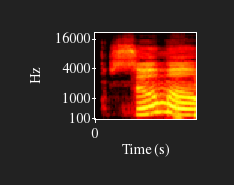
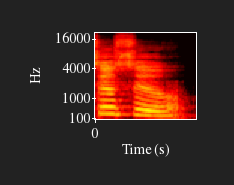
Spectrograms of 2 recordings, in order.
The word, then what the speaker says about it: Susu: Sumu, my name is Suzu. You said it right the first time.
